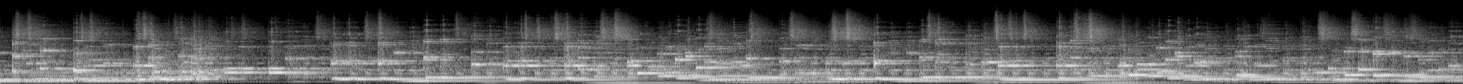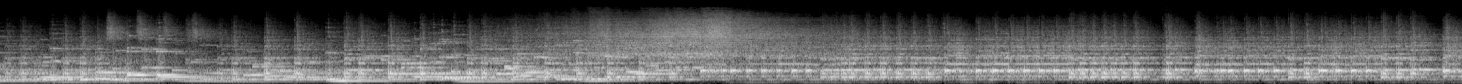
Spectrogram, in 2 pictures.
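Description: Concert marimba playing slow rolled chords, with many sustained notes reaching down into the deep bass register. About two-thirds of the way through a brief cymbal-like swell rises. After it, fast steady percussion strokes take over.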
